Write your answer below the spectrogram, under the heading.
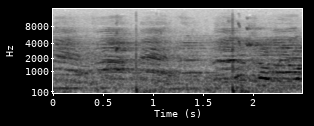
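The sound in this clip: Basketball dribbled on a court during a game: two distinct bounces, about a second apart, thud over a continuous noisy background wash.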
